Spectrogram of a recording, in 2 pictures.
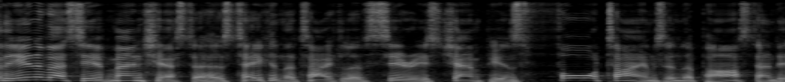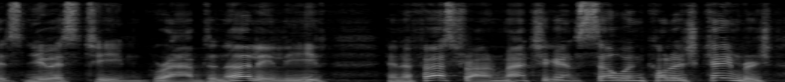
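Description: An older man hosting a television quiz in a studio, with a crisp, clipped, authoritative delivery. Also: medium pitch. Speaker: quiz host.

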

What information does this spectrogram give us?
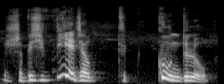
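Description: An actress playing a cheeky, vain young hen in a children's radio play, sulky and mocking. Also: female voice, on the low side, big pitch swings, takes it slowly, a little mellow, breathy edge, heavily acted. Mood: snappy.

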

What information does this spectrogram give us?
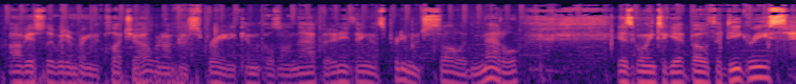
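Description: A man hosting a casual workshop walkthrough, talking in a relaxed, explanatory way with plenty of fillers. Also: sits low. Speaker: car mechanic and channel host.

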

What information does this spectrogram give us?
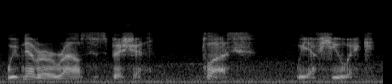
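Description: A man's voice: deep voice, lively intonation, moderate pace, pushed and bright. A man playing a driven, shrewd mercenary commander in a video game, briefing his boss in an emphatic, assured way. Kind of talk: scripted video game dialogue, explaining plans. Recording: muffled cassette-like sound with background hum.

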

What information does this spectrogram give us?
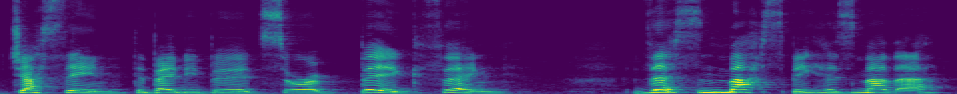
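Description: A woman in her thirties reading a children's storybook aloud in an expressive, deliberate, emphatic way. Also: mid-range voice. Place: small room at home, indoors.

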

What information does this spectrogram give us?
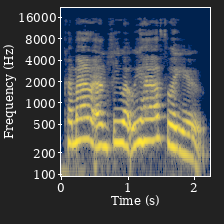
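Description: A woman's voice: high-pitched, expressive, normal speed, a little mellow, voice pushed up. A woman voicing an eager, friendly little girl from a storybook, reading earnestly and carefully. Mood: excited.

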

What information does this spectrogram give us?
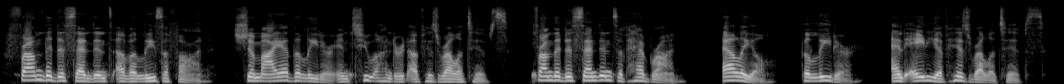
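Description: A woman's voice: deep voice, animated, normal speed, darkish tone, no room sound, studio quality. A woman reading Bible passages aloud from a script as a podcast host.

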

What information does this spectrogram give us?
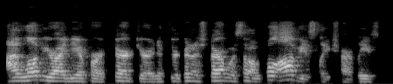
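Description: A man's voice: a little high, quick pace, pushed and bright. A middle-aged man hosting an interview, chatting casually over a video call. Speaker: interviewer, show host. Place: indoor room on a video call. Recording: slightly dull video-call audio.

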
